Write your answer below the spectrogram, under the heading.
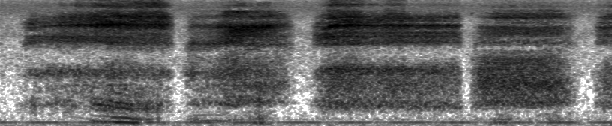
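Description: Quiet, airy breaths with a faint low snore and some whistling, in a steady rhythm of about four breaths in six seconds: soft snoring.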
